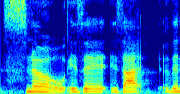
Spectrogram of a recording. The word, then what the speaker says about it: Snowe: just love it yes the E is silent and is my real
